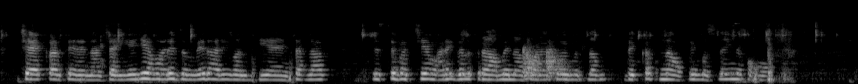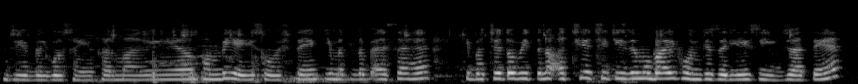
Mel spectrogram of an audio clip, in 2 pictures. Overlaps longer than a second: none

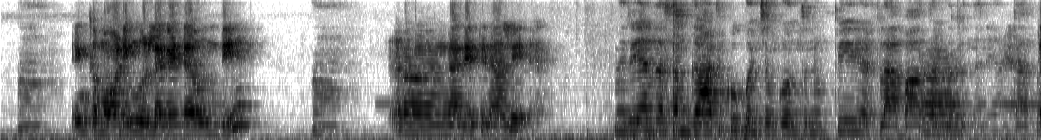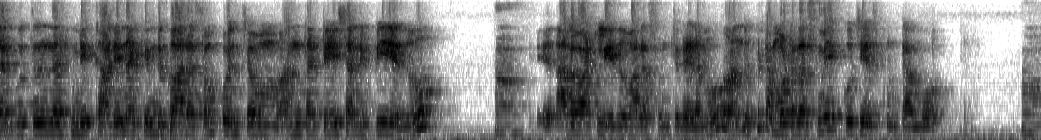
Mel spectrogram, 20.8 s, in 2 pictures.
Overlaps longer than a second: none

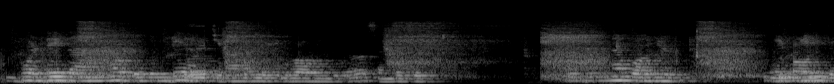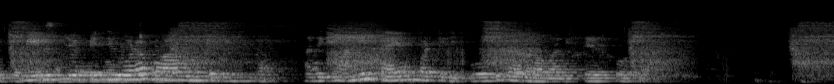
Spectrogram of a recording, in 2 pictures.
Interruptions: present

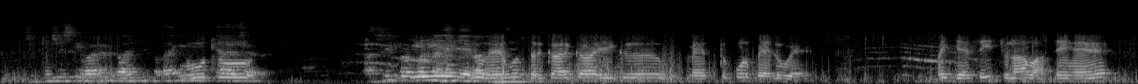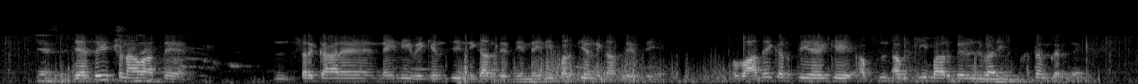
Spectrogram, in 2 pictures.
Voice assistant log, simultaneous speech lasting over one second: present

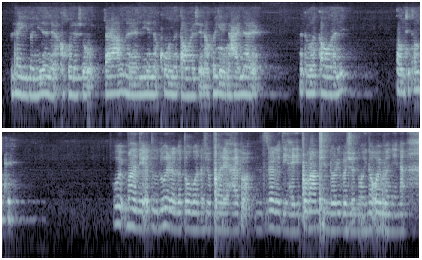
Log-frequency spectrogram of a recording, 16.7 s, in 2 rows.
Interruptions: none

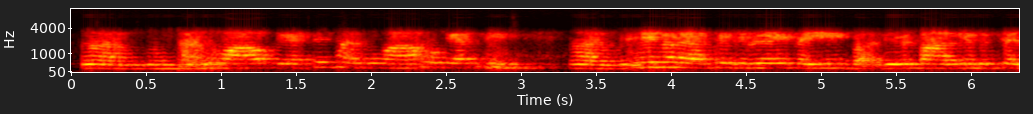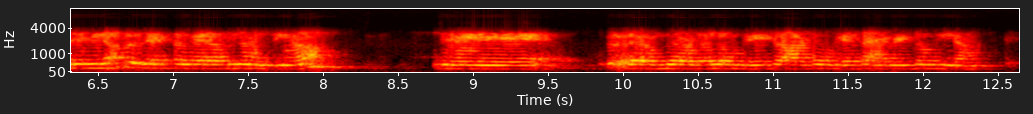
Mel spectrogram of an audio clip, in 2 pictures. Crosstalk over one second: none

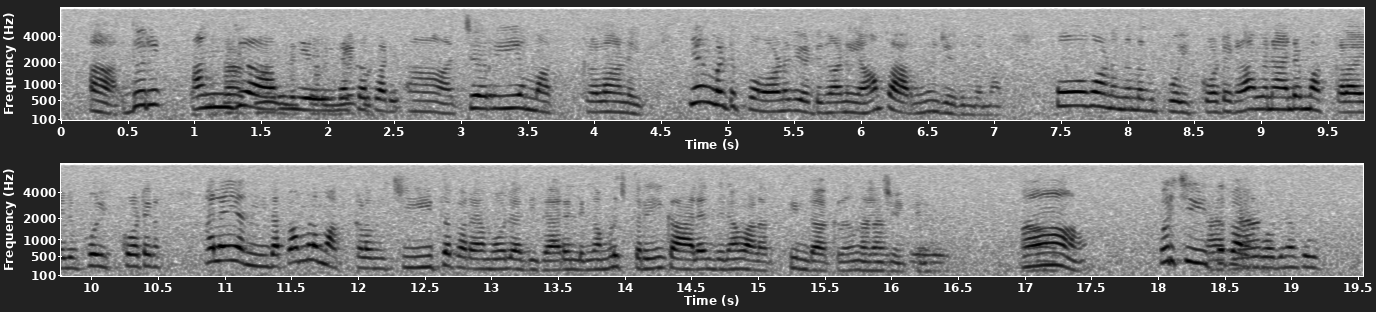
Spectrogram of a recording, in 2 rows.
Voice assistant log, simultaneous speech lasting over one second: present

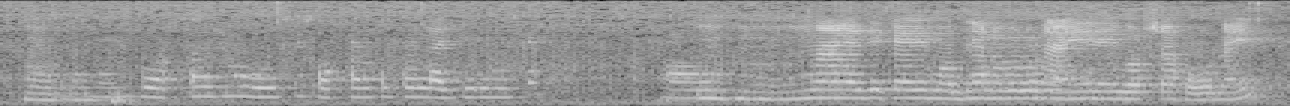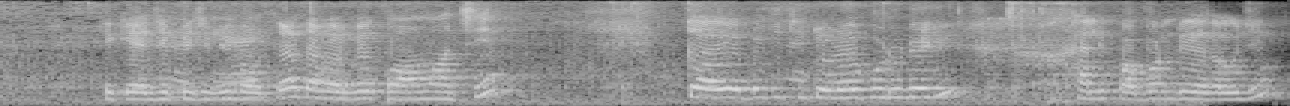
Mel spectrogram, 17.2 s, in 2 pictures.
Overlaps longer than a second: present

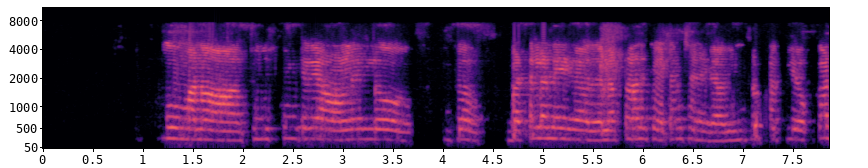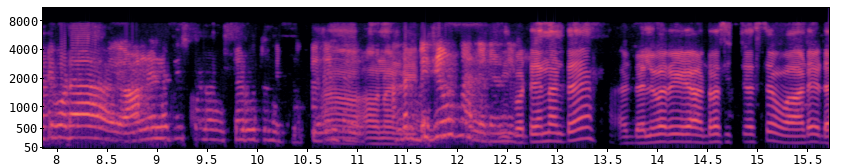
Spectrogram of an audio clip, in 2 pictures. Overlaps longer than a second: none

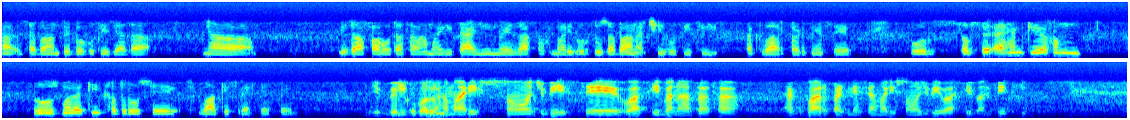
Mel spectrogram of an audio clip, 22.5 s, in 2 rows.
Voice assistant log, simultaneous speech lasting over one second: none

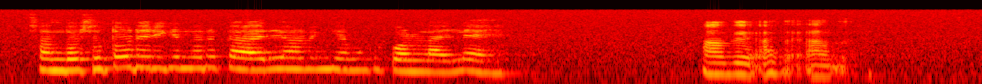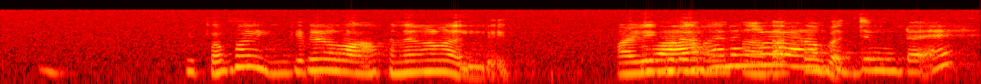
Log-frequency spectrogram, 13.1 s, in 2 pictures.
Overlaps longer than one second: present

